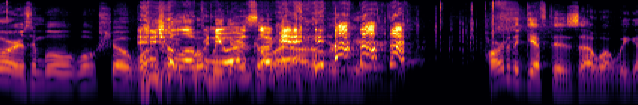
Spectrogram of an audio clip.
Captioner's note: laughs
